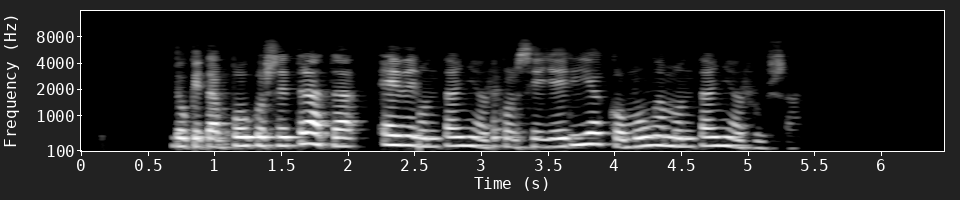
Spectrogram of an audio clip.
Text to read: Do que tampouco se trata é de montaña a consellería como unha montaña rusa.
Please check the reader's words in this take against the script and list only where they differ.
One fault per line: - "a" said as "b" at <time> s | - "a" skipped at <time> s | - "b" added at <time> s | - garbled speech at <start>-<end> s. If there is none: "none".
none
